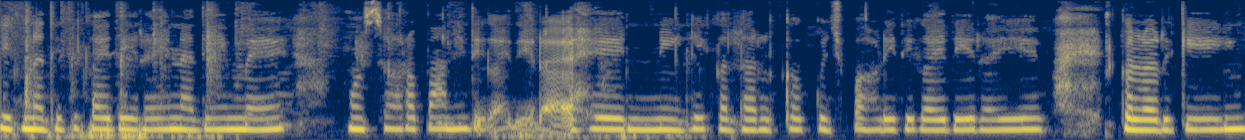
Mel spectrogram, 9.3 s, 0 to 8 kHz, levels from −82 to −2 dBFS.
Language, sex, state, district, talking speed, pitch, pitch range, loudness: Hindi, female, Bihar, Jamui, 175 wpm, 235 Hz, 225-240 Hz, -16 LUFS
